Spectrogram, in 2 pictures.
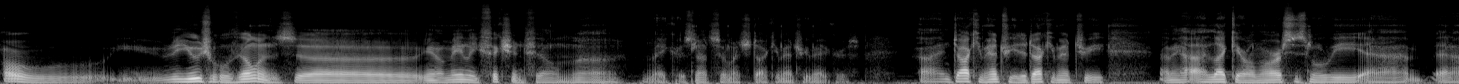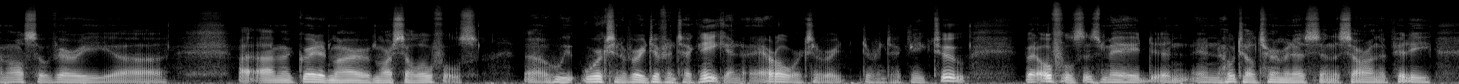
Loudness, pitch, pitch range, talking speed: -20 LUFS, 100 Hz, 95-110 Hz, 155 wpm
